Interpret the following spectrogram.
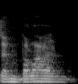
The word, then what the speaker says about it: embrague: So, freno is the brakes, embrague is clutch. Don't forget when we get G-U-E, the U isn't sounded. It just hardens the G, so it's a hard G.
